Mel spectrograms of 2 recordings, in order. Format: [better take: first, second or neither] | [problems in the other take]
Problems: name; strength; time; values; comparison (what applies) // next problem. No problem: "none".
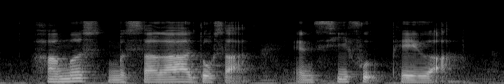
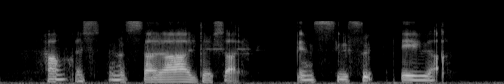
first | noise reduction (neural diffusion model UNIVERSE++)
